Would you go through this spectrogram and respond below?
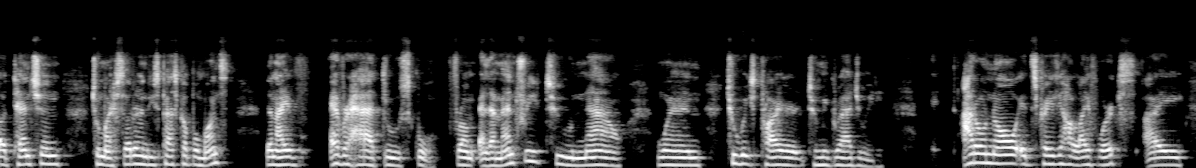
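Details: Real stuttering in an adult man who has stuttered all his life; it first became noticeable around third grade when reading aloud in class.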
